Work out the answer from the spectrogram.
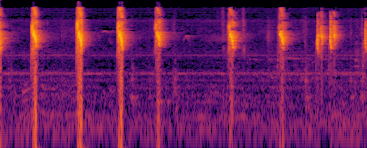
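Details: Long-tailed shrike singing a mixed fill-in song of sharp, loud chip notes repeated roughly every half second, ending in a quick cluster of higher twittering notes.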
